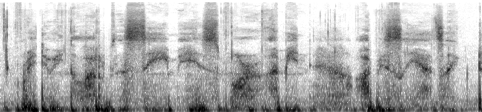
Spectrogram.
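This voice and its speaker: The voice is a whisper. There is noticeable background noise. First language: Spanish. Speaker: ASMR creator. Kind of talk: ASMR tutorial. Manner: soft-spoken; hesitant, filler-heavy.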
